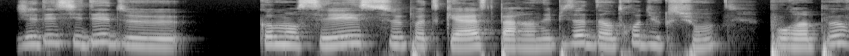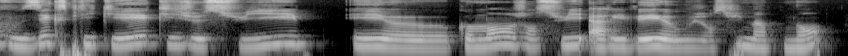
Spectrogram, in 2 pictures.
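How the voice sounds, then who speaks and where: Over a silent background in a very clean recording, a woman with a fairly high pitch speaks at a very slow pace, her pitch varying in an ordinary way and her loudness swinging widely. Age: 30s. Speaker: astrologer, podcast host. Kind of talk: casual solo podcast monologue. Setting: recording alone. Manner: hesitant, many fillers.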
